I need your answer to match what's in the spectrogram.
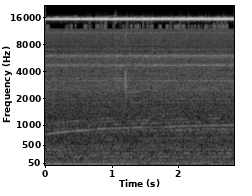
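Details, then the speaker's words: DIY front-wheel hub motor ebike, throttle test with battery fully charged: smooth steady high-pitched whine at even pitch, no clicks or grinding, much faster than at low voltage; hub motor runs normally. "Okay. You hear that? Very powerful. 750 volts. Okay, very powerful."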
